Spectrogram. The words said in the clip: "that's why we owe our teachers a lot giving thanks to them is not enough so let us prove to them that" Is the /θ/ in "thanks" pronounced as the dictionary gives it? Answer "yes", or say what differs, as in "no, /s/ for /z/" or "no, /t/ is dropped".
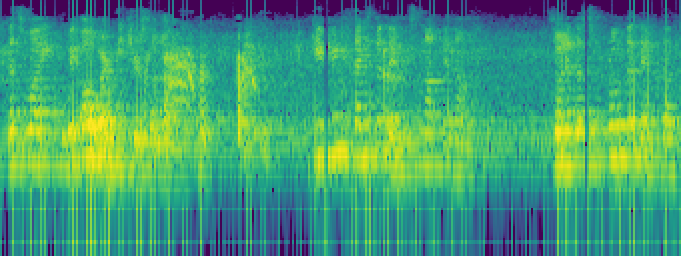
no, /f/ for /θ/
